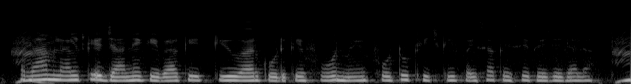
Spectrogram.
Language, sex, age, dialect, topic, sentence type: Bhojpuri, female, 36-40, Western, banking, question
